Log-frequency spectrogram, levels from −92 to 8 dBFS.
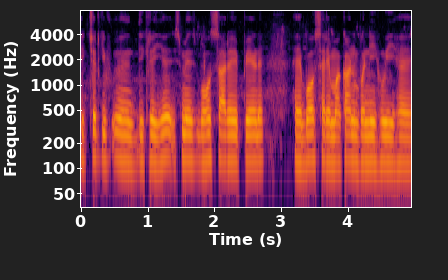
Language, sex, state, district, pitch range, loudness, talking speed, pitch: Hindi, male, Jharkhand, Sahebganj, 120-130 Hz, -20 LUFS, 195 wpm, 125 Hz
